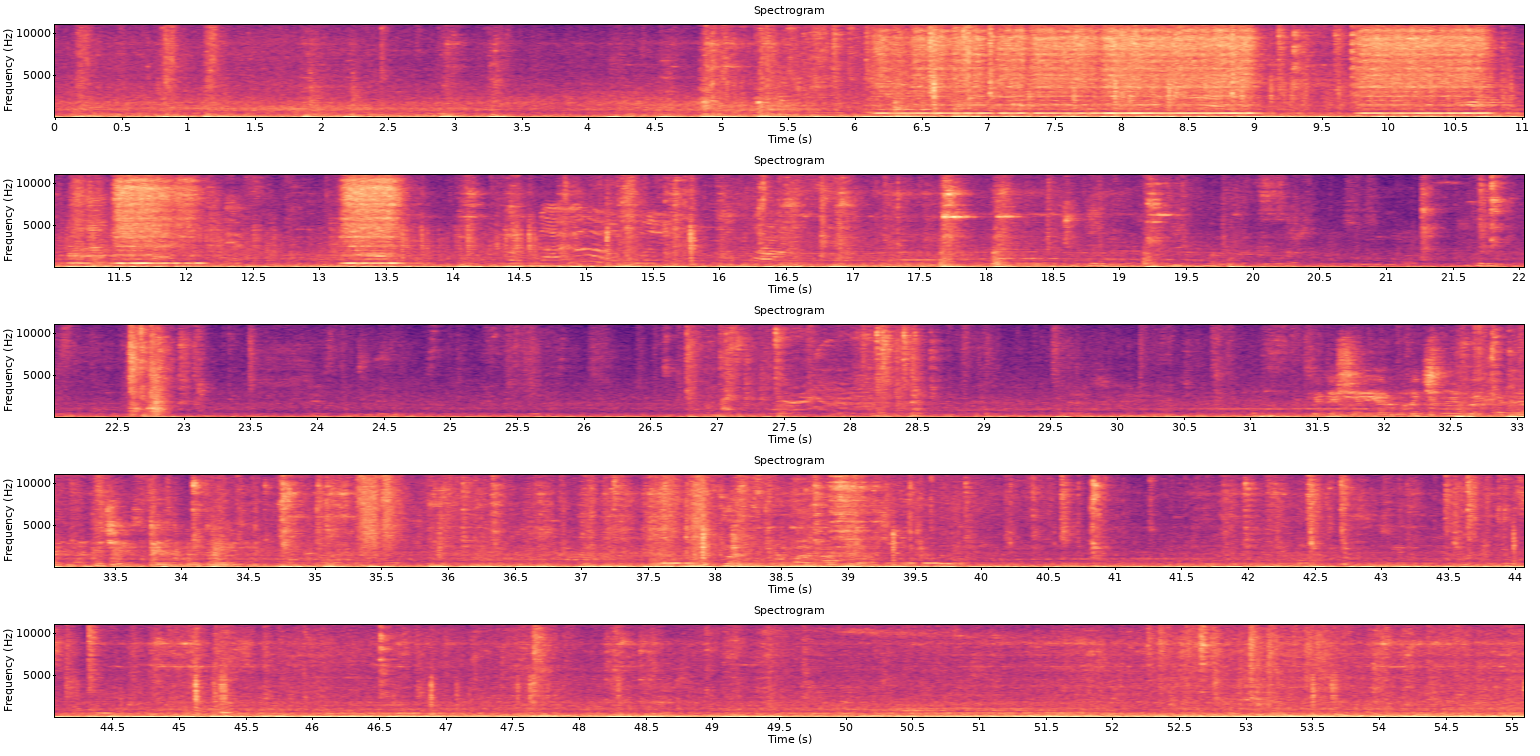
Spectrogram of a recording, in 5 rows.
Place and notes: Suvorovs'kyi district, Odessa, Odessa Oblast, Ukraine - Tram ride through industrial zone
16 August 2016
